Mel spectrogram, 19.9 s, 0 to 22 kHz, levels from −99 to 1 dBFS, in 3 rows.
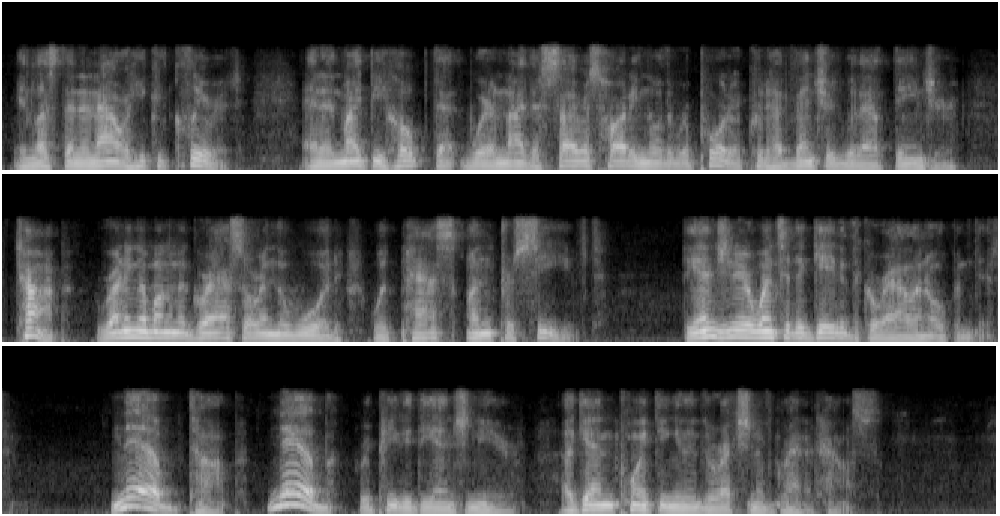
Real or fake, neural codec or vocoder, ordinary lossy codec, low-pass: real; none; Opus, 16 kbps; 7.2 kHz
